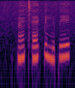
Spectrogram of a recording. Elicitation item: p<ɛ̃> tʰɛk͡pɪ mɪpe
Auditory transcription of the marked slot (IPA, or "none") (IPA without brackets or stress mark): ɛ̃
